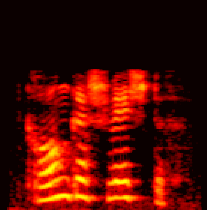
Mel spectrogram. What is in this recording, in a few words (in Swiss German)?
"krankeschwester", alsace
